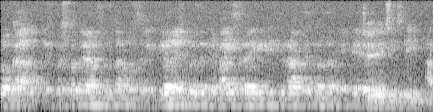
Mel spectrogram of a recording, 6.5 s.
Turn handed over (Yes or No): Yes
